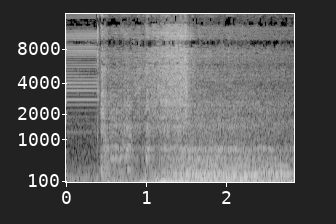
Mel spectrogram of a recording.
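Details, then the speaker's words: 1991 Mercedes-Benz 500SL R129 V8, about 73,000–75,000 miles, engine compartment: short starter whir, then the engine catches instantly and settles into a smooth, even idle; it starts right up. "Yeah, otherwise it's good. It's a good car. It starts right up."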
